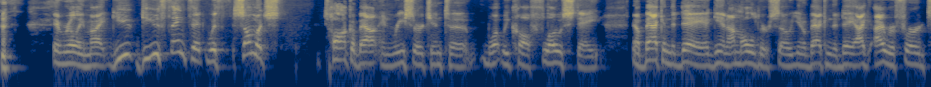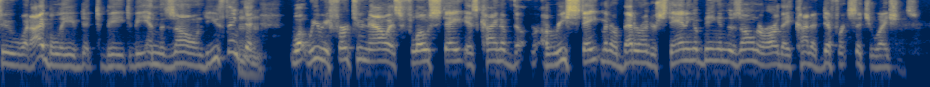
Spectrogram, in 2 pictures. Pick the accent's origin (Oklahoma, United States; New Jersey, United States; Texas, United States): Texas, United States; where I grew up in Texas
